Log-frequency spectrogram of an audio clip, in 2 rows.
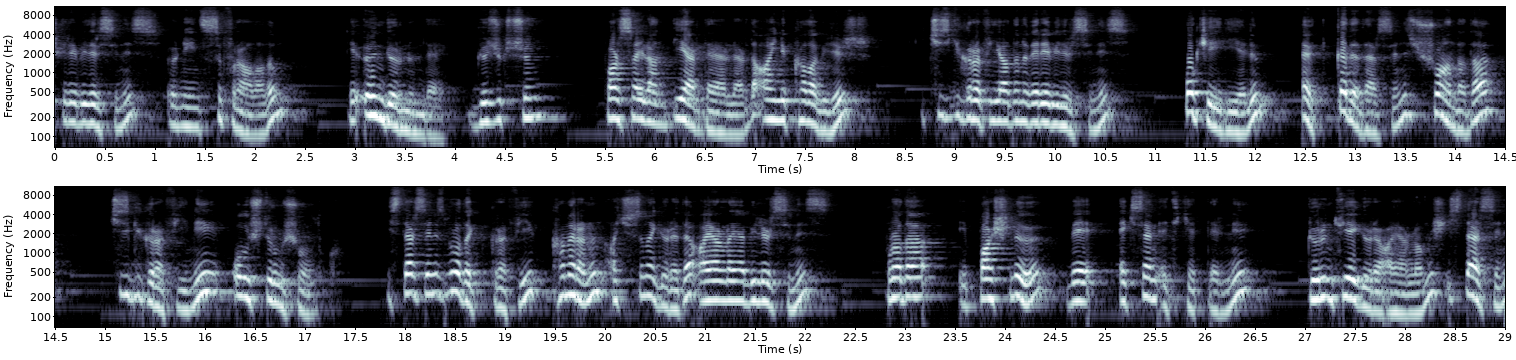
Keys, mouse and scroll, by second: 22.4-29.0 drag.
